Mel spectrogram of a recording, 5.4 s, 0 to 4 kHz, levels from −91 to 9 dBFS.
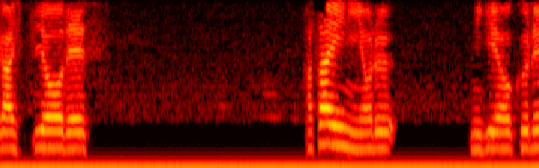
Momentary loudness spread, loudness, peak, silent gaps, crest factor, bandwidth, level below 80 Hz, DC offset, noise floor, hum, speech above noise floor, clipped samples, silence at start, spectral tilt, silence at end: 18 LU; -30 LUFS; -12 dBFS; none; 22 dB; 4 kHz; -70 dBFS; 0.9%; -64 dBFS; none; 35 dB; under 0.1%; 0 s; -2.5 dB/octave; 0 s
